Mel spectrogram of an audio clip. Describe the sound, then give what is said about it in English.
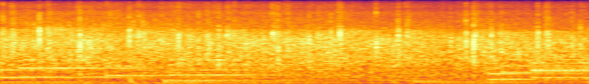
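A church audience claps hands in praise, a steady, dense patter of applause with sustained low notes underneath, and no clear talk over it. “Clap your hands and give him praise.”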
